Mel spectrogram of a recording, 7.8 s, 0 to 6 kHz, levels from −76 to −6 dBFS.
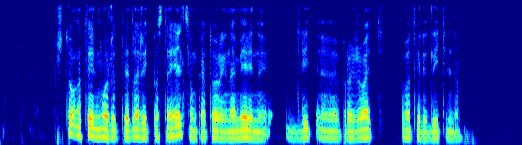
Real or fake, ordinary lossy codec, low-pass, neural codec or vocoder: real; Opus, 24 kbps; 5.4 kHz; none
